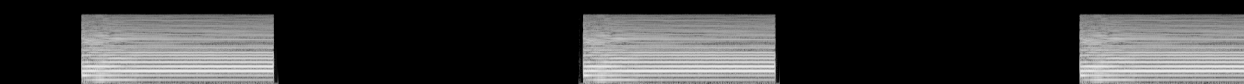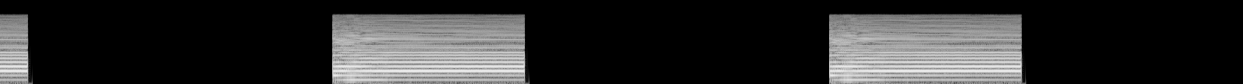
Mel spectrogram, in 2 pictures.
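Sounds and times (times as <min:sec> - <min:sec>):
dam break alert: 0:00.8 - 0:02.8, 0:05.8 - 0:07.8, 0:10.8 - 0:12.8, 0:15.8 - 0:17.7, 0:20.8 - 0:22.7.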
